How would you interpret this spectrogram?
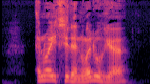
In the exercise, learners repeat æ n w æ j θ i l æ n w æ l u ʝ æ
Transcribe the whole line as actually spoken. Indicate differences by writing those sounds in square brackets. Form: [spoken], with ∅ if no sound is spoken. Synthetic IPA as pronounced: æ n w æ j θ i l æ n w æ l u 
